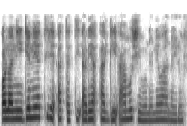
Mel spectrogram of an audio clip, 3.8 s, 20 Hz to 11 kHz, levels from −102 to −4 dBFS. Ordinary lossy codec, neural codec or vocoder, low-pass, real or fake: AAC, 32 kbps; codec, 16 kHz, 16 kbps, FunCodec, trained on Chinese and English, 50 frames a second; 7.2 kHz; fake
